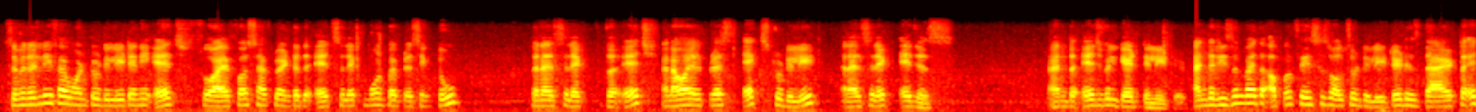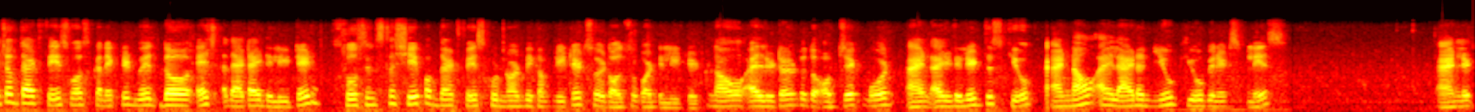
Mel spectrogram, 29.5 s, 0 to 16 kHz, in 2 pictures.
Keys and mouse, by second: 0.0 w, 0.3-1.7 middle drag, 4.3 2, 5.8 middle click, 7.4 x, 9.9-11.9 middle drag, 14.3 middle click, 14.7-16.2 middle drag, 22.9 Tab, 24.4 x, 26.1 shift+a.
